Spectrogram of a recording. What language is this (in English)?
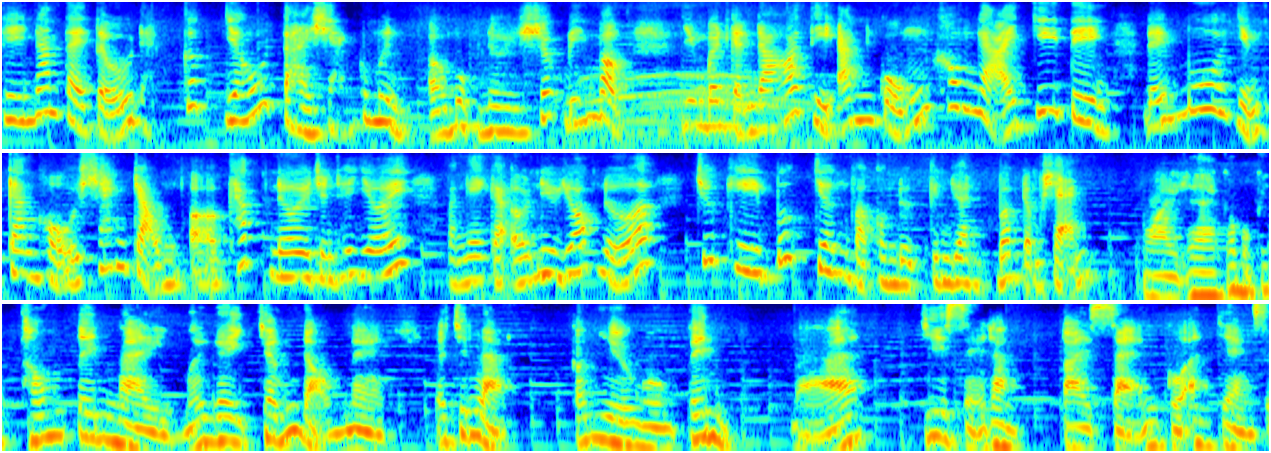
Vietnamese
